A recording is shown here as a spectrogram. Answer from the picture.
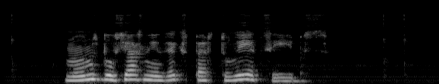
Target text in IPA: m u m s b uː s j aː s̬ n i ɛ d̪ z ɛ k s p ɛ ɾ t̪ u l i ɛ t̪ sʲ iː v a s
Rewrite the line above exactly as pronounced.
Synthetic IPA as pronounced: m u m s b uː s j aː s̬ n i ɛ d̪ z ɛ k s p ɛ ɾ t̪ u l i ɛ t̪ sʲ iː b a s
